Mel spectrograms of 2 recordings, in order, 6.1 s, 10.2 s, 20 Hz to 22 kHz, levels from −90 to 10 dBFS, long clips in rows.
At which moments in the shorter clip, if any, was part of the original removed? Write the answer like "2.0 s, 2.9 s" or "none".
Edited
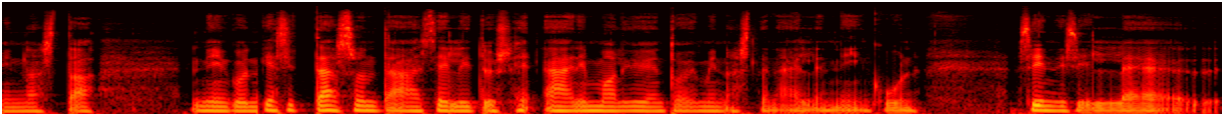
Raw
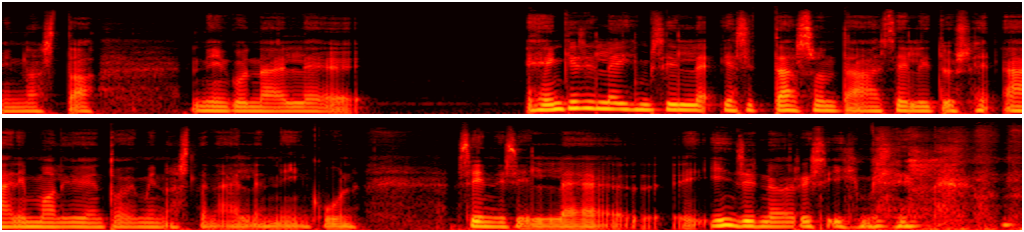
1.3 s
